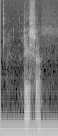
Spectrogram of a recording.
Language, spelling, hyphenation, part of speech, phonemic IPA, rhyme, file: Dutch, Lisse, Lis‧se, proper noun, /ˈlɪ.sə/, -ɪsə, Nl-Lisse.ogg
- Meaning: a village and municipality of South Holland, Netherlands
